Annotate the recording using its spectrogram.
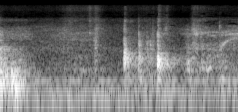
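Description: Faint metallic clicks and clinks of a hand wrench on bolts and fittings, a few short ones a little over a second in, over a steady low hum.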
